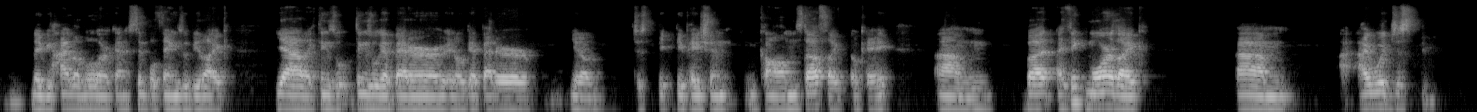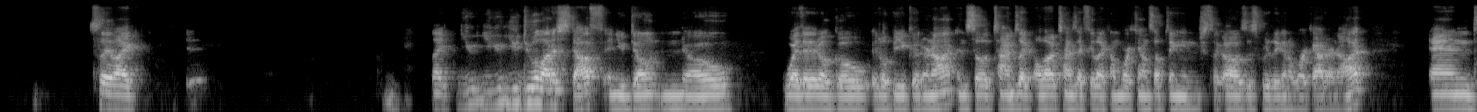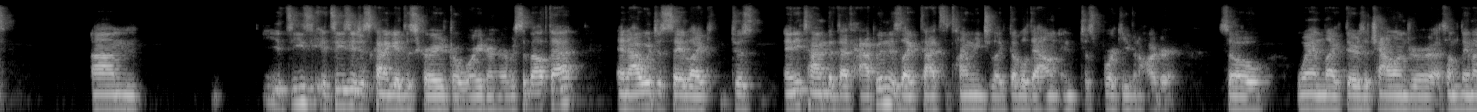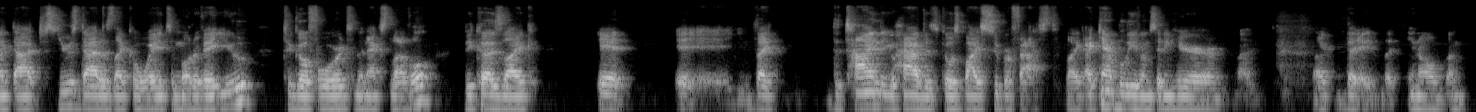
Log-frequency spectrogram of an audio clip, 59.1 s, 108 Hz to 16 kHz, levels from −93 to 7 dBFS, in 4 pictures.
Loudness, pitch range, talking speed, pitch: -27 LUFS, 110-125 Hz, 200 wpm, 115 Hz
